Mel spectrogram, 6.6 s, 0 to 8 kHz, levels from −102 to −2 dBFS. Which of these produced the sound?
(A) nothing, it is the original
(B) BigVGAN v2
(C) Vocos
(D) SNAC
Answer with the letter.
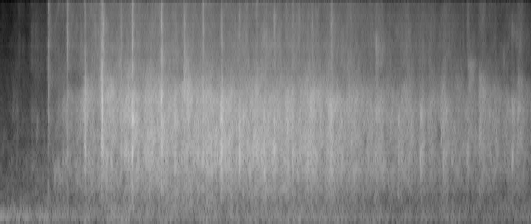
C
